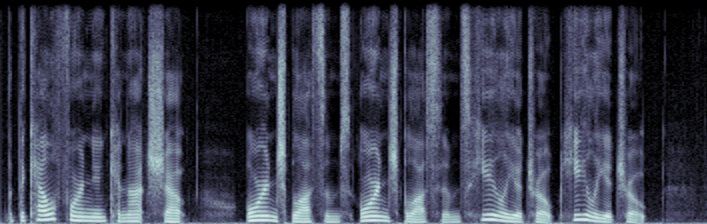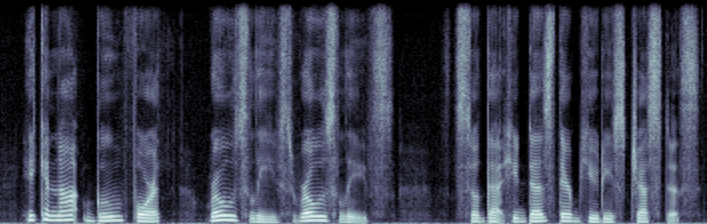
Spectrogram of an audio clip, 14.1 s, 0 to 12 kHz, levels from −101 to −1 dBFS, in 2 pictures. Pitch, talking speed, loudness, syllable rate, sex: 185 Hz, 100 wpm, -18 LUFS, 4.4 syllables/s, female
